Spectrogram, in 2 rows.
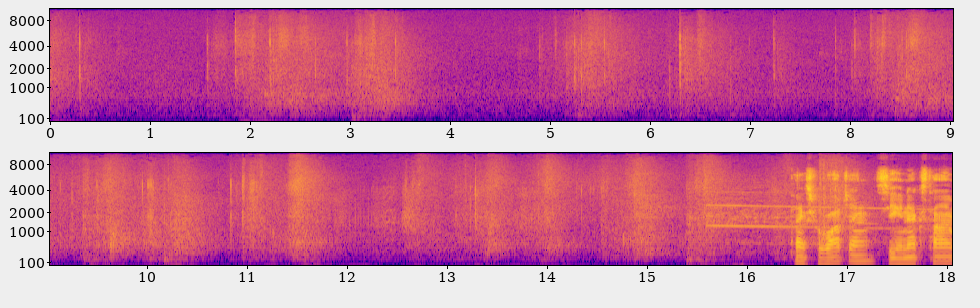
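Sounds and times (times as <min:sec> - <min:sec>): bare feet stepping on foam mats: 0:01.6 - 0:03.8, 0:04.8 - 0:15.7
cotton uniform swishing: 0:01.7 - 0:03.9, 0:08.1 - 0:16.9.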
